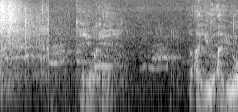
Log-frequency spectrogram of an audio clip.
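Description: A sharp crack at the very start, followed by raised, wordless voices.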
